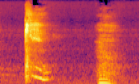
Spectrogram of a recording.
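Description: A child imitates a sneeze with the voice, making two short, close vocal bursts: a sharp, breathy first one and a softer, lower second one about a second later, with quiet pauses around them.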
